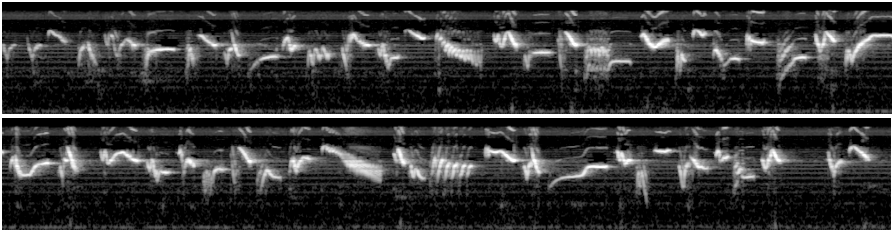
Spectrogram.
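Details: Canary master song with blackthroat and sanger phrases for training young birds: a dense, fast flow of high whistles, downward slurs and chattering notes, sustained throughout with a faint hum beneath.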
